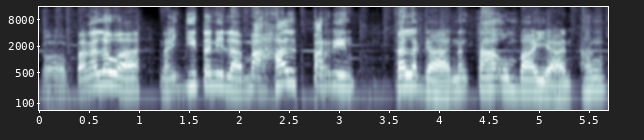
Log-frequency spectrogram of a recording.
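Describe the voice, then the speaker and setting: A man reacts to political clips with biting mockery, tossing out rhetorical questions. His voice sits high and swoops animatedly. Soft music hums faintly underneath. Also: sing-song, a little slow. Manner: mocking, sarcastic rhetorical questions. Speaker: reaction video commentator.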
